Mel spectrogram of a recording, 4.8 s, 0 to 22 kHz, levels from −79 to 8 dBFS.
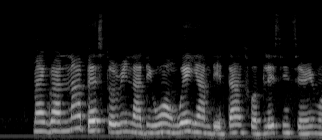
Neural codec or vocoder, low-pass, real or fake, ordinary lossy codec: none; 14.4 kHz; real; none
